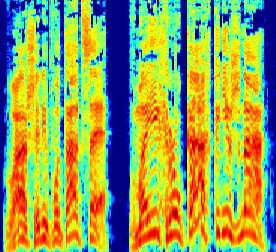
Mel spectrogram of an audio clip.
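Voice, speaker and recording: A man's voice: medium pitch, very animated, measured pace, fairly bright tone, no room sound, studio quality, pitched above the performer's own voice, full character voice. A man voicing a spiteful, scheming nobleman who grimaces and shrieks his threats. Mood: shrill threats.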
